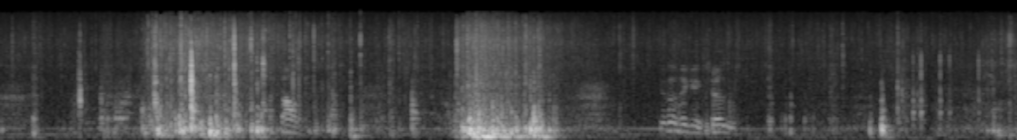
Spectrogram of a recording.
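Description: A snow brush scraping snow and ice off a car's rear window, heard from inside the car: two bouts of scraping, the second ending in a heavy thump against the glass.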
